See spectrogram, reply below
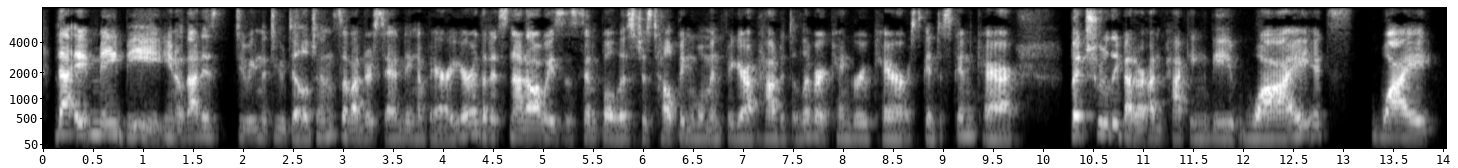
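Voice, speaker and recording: A woman's voice: deep voice, moderate pace, fairly bright tone. A woman panelist speaking earnestly and fluently on an online panel, using rhetorical questions. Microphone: video call.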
